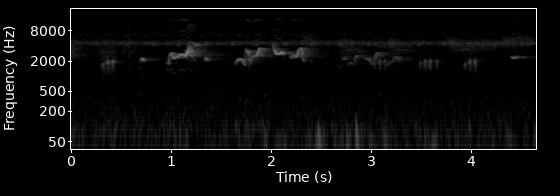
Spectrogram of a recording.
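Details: Aggressive wild red-whiskered bulbul encountered in a late-day trapping session; lively run of loud warbled, slurred phrases, with quick stuttered clicking notes between them over a constant high-pitched insect drone.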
